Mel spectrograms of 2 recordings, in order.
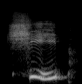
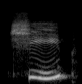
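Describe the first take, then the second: No difference in how they are said.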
